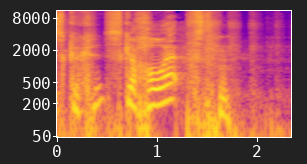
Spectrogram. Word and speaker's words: Schoaf: We said you have to pronounce every letter like he's from the islands.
